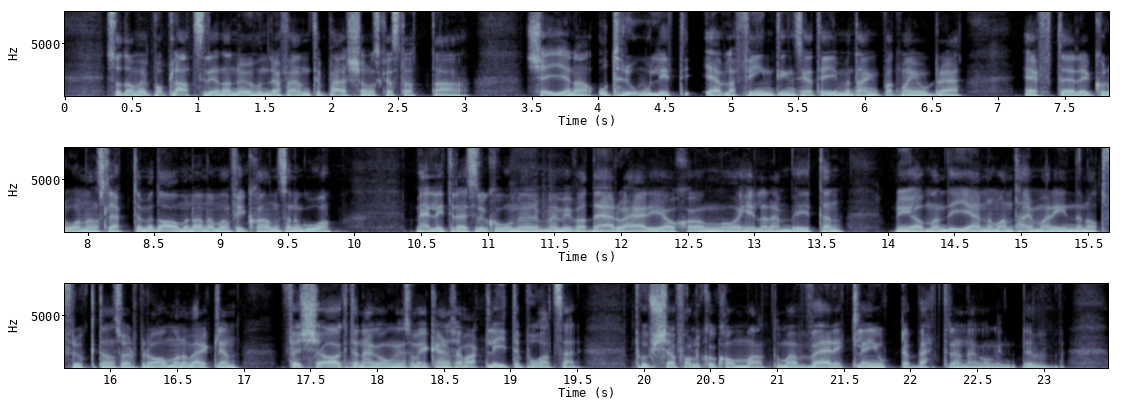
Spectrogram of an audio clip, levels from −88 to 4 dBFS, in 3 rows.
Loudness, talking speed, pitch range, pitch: -20 LUFS, 240 wpm, 105-125 Hz, 115 Hz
